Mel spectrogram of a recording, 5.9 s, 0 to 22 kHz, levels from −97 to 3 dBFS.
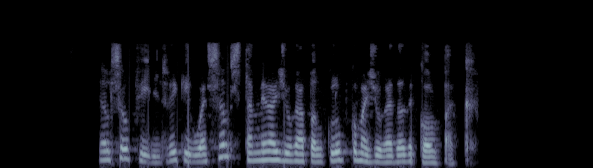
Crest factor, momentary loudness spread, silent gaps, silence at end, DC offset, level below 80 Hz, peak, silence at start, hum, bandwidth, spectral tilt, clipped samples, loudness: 16 dB; 10 LU; 2.41-2.45 s, 4.58-4.65 s; 1.2 s; under 0.1%; -76 dBFS; -22 dBFS; 1 s; none; 7.6 kHz; -5.5 dB/octave; under 0.1%; -38 LUFS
